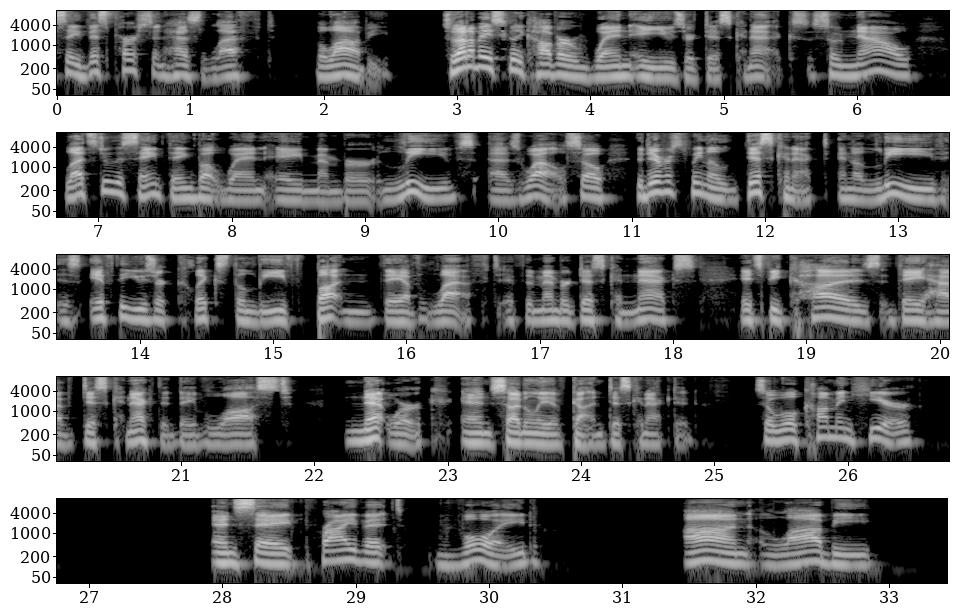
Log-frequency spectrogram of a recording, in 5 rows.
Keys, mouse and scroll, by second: 1.0 click, 1.6 click, 2.7 Return, 6.5 click, 6.6 click, 24.3 click, 26.1 Tab, 26.3 Return, 26.8-33.4 typing, 27.9-29.0 drag, 32.9 Return.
